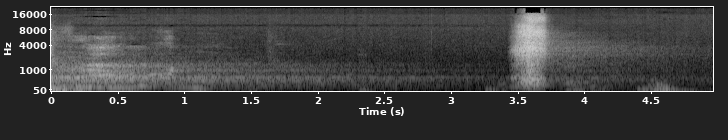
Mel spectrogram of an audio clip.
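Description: After fading room noise, an adult gives one loud, harsh snorting breath and a faint low follow-up, an imitation of snoring in a sleeper.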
